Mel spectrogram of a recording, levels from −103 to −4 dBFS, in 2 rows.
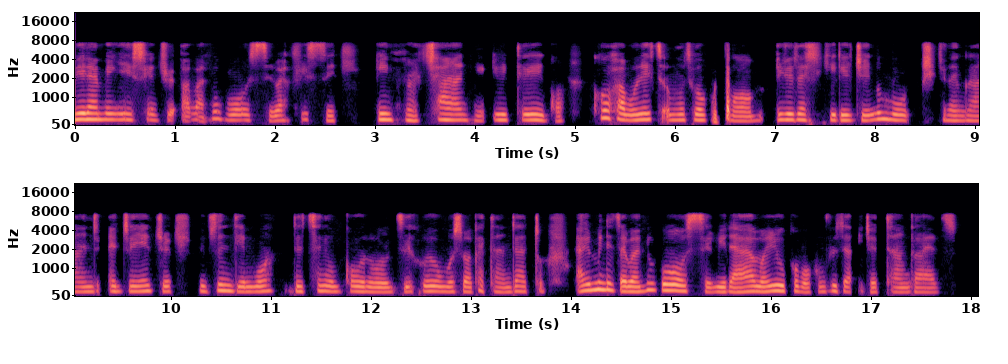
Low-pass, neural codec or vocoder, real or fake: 7.2 kHz; codec, 16 kHz, 1 kbps, FreqCodec, larger model; fake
